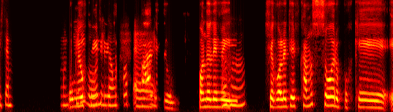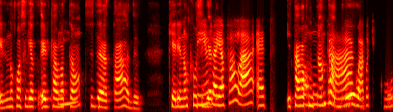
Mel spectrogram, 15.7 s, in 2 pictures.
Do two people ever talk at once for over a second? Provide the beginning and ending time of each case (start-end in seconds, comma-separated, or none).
1.4-3.1, 13.9-15.2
